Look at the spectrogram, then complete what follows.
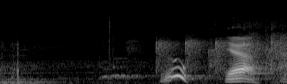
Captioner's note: applause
